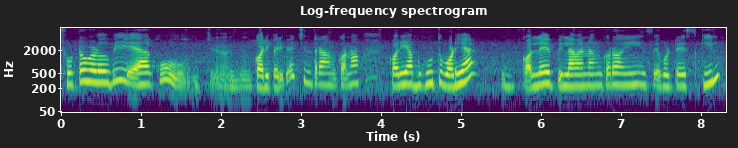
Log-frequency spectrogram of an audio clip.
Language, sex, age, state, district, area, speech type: Odia, female, 45-60, Odisha, Rayagada, rural, spontaneous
